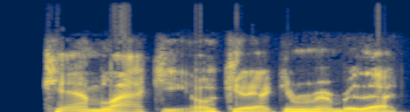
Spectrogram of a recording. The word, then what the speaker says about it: Kamloops: It's pronounced Kamlaki, he says. Cam Lackey.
